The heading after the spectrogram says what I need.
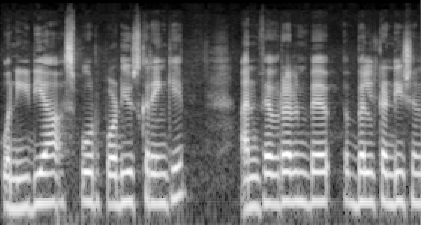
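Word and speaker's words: Conidia: सी इज़ a silent over here.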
